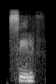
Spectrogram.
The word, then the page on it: sylph: Indian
